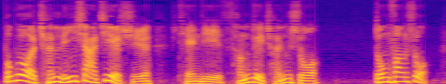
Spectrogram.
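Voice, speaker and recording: A man's voice: fairly high pitch, sing-song, measured pace, darkish tone, breathy edge, dry recording, studio quality, pitched above the performer's own voice, exaggerated voice. A man voicing a sly, unflappable male Han court jester-scholar who talks in a teasing, self-assured drawl. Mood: pleading.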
